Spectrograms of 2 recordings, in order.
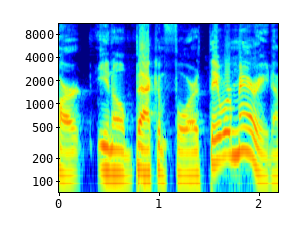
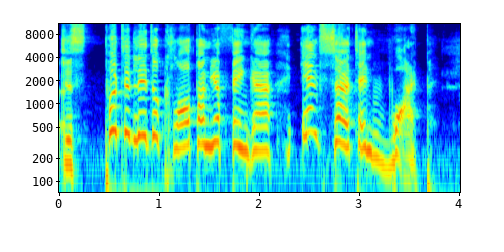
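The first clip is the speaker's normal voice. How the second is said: very high, put-on elderly English woman's accent; 13 semitones higher than usual. Spoofing a spokesperson ad for One Wipe Charlie's wipes, in an old English woman accent. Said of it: "Why am I doing an old woman's English accent?".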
